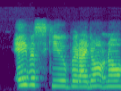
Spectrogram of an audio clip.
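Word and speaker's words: æbleskiver: Avaskew. Okay. Oh, is that how you spell it, Susan?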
